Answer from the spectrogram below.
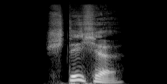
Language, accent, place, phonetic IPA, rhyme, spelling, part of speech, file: German, Germany, Berlin, [ˈʃtɪçə], -ɪçə, Stiche, noun, De-Stiche.ogg
- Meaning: nominative/accusative/genitive plural of Stich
